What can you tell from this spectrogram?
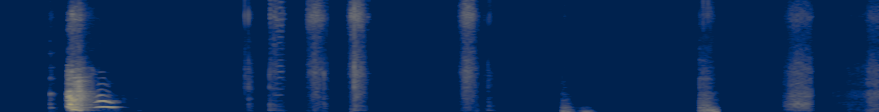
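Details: Female sneezing from dust while cleaning a messy room: one loud sneeze followed by a string of short, sharp nasal sneezes and sniffs in a quiet room.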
